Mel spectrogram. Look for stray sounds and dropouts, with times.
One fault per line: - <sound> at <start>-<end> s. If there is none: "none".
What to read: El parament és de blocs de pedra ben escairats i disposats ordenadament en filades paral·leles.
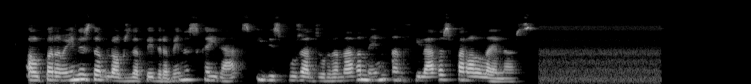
none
